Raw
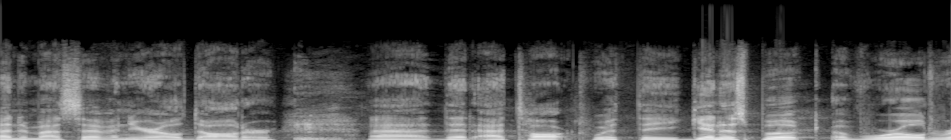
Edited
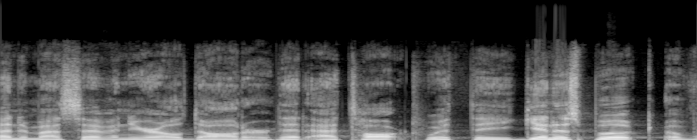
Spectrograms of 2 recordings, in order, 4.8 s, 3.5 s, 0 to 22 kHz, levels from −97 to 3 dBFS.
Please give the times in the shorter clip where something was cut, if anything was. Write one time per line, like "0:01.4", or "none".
0:01.3

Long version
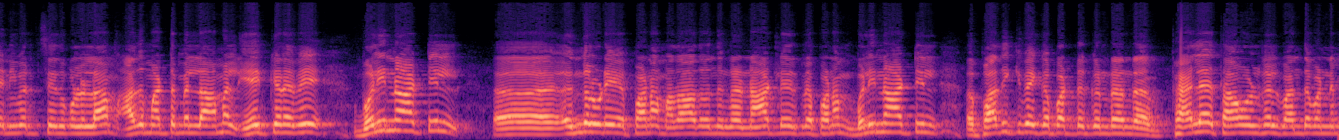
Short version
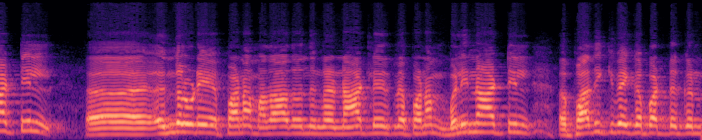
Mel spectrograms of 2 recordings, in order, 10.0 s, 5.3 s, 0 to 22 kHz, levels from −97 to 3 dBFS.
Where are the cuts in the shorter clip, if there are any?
none

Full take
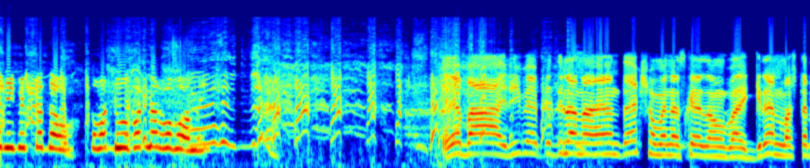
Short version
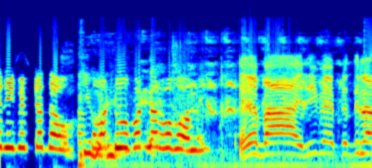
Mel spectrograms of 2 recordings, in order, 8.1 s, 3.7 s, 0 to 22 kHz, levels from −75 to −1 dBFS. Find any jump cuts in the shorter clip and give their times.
0:02.1

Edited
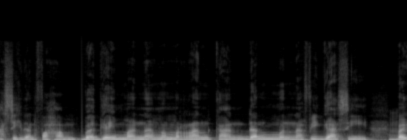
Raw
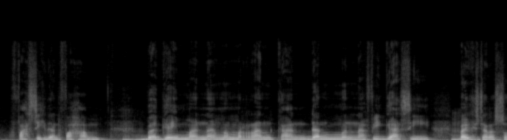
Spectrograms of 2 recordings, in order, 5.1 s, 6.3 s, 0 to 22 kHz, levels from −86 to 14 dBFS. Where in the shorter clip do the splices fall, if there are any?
0:01.0

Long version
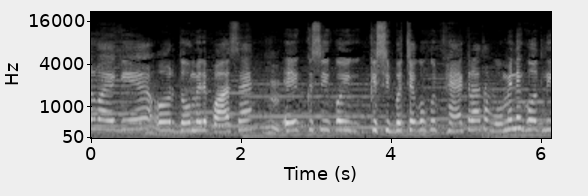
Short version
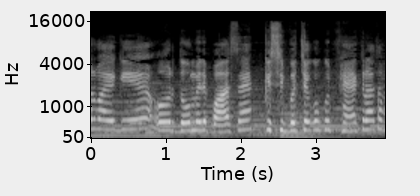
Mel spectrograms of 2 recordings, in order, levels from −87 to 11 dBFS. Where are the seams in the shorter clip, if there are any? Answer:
0:02.2

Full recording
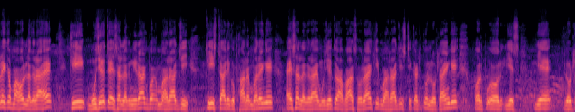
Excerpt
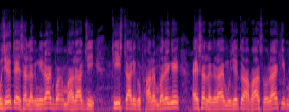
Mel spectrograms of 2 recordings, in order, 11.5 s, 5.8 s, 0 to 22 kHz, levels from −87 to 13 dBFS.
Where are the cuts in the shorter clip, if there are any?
none

